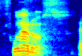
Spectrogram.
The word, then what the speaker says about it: fueros: Fueros.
